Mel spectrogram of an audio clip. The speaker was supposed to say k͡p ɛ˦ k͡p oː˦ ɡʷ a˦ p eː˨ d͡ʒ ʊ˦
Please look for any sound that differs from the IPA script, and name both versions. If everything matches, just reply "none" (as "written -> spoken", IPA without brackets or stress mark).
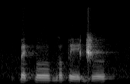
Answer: none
